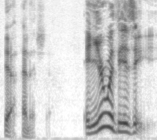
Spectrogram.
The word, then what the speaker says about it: Henish: to get Podcast today I have Hesh on henes henes excuse I'm going to buer this thing the whole time no it rhymes with henish so henish yeah henish and you're with is it is it C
